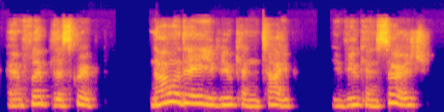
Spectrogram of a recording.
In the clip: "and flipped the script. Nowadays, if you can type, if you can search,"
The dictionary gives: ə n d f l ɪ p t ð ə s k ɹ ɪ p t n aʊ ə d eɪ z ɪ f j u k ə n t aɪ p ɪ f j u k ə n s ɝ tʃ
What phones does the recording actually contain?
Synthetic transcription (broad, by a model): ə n f l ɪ p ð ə s k ɹ ɪ p t n aʊ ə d eɪ ɪ f j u k ə n t aɪ p ɪ f j u k ə n s ɝ tʃ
